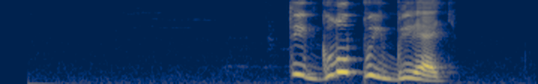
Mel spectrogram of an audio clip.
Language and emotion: Russian, angry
